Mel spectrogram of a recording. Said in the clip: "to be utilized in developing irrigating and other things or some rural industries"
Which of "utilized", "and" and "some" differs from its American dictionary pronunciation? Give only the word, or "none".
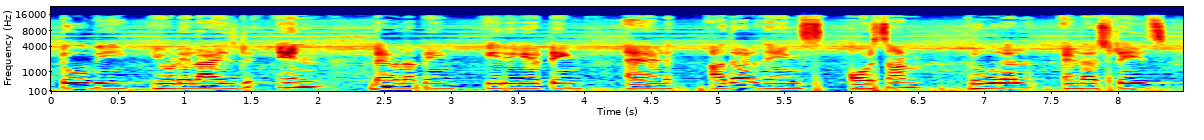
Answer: none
